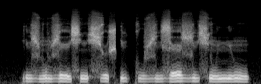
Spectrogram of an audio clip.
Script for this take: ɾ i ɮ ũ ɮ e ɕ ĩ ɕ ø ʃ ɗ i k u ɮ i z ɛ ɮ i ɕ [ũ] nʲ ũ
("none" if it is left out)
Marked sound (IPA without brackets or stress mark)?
ũ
